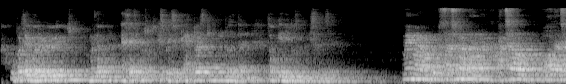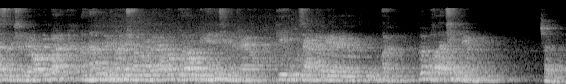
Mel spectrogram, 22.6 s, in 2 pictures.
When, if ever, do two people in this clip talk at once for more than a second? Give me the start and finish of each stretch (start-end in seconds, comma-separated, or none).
none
